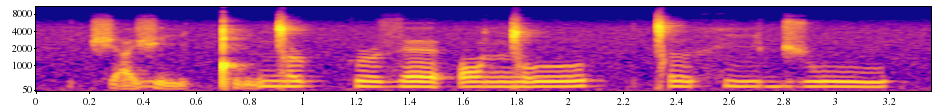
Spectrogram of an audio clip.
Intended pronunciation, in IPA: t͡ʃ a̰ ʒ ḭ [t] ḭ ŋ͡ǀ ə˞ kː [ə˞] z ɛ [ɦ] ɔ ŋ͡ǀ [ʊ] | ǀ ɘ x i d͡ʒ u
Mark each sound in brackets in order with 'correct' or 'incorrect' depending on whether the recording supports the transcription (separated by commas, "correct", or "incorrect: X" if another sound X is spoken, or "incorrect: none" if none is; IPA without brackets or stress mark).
incorrect: ǃ, correct, incorrect: ʔ, correct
